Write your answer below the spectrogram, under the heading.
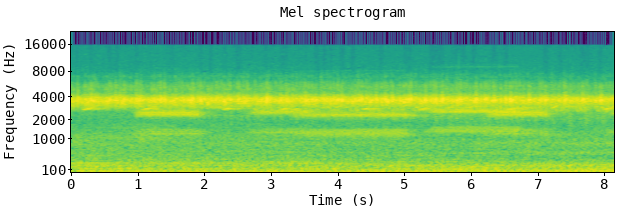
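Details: Nighttime chorus of tree frogs in North Carolina backwoods swamp, a continuous high-pitched ringing drone with several overlapping trilled calls rising and falling in turn, each about a second long.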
